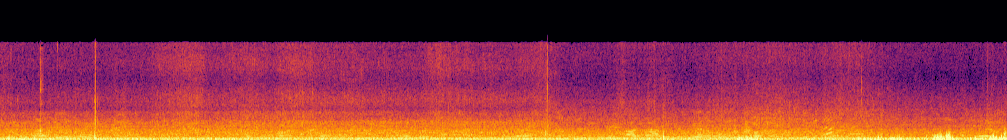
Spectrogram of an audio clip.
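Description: Passenger ferry's diesel engine running with a steady low drone, with voices chattering over it.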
